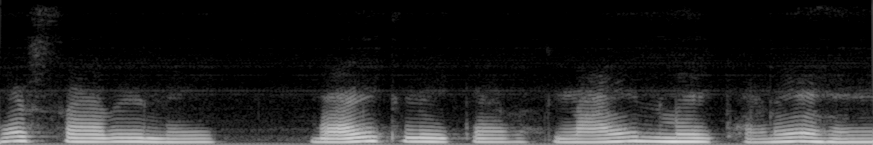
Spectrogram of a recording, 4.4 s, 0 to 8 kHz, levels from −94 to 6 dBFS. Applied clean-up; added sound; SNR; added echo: none; none; none; none.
